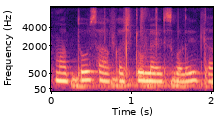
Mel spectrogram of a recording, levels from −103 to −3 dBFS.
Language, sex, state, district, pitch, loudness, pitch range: Kannada, female, Karnataka, Bidar, 250 Hz, -13 LUFS, 245-260 Hz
